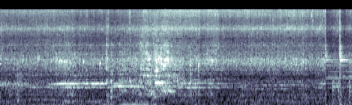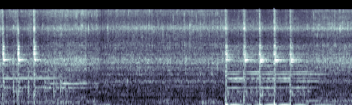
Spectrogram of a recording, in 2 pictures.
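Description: Meat and masala sizzling as they fry in oil in a metal pot, with a metal spoon stirring and scraping through them. Twice, about four and eight seconds in, a quick run of clicks with a metallic ring as the spoon knocks against the pot.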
